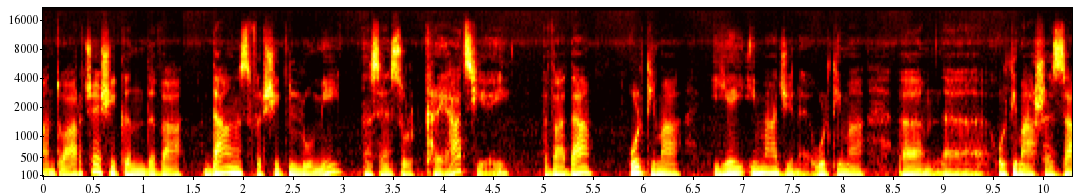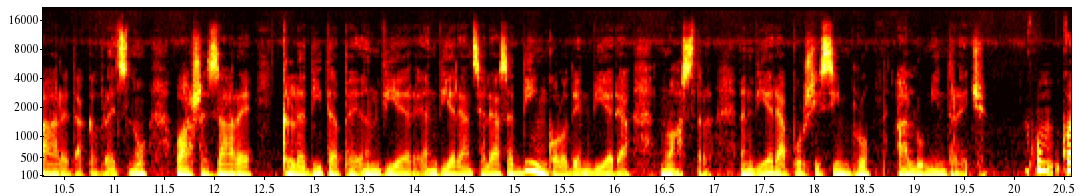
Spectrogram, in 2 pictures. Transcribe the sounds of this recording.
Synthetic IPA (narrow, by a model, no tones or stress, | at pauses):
aɨnt̪oart͡ʃe̞ʃikɨnd̪vad̪aɨnsfɨrʃit̪lumiɨnse̞nsulkɾe̞at̪sije̞̰j | vad̪a | ult̪imaje̞jimad͡ʒine̞̰ʔult̪ima | ult̪imaːʃe̞zaɾe̞d̪a̰kəvɾʔe̞t̪sʲnuo̞aʃe̞zaɾe̞ | kləd̪it̪əpe̞ʔɨnvie̞ɾe̞̰ɨ̰nvie̞ɾeaɨnt̪se̞leasəd̪iŋko̞lo̞d̪e̞ɨnvie̞ɾeanoast̪ɾə̰ɨnvie̞ɾeapurʃisimplualumiɨnt̪ɾe̞̰d͡ʒʲ | akumk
